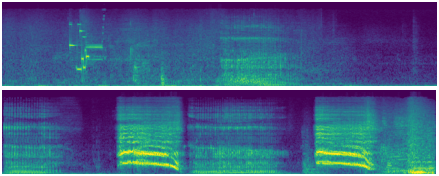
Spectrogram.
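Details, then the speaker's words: Staged, exaggerated snoring by a soldier character in a Korean TV military comedy, whose barracks mates try to stop it: loud, rumbling snores with falling, groaning tones. "오마이갓 야 코끼리 새끼 좀 어떻게 해봐야 마취총을 던지 방독면 눈쪽 유리가 깨져 있습니다 그 어떤 방법을 써도 케빈의 코고리를 멈출 수 없었고 됐 그로 인해 그 끔찍한 사건은 일어나기 시작했다"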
